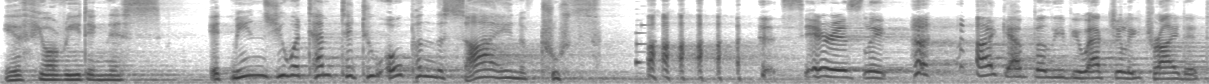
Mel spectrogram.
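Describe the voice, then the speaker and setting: A woman voicing an old witch mentor in a video game, reading a letter in a deliberate, lofty, scholarly manner. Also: a little high, lively intonation. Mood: mocking amusement. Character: old witch mentor, measured, cryptic and mocking. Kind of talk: dramatic letter narration. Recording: long reverb on voice. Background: game music.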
